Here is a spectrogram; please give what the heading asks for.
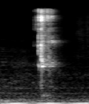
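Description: A single brief, crisp crunch of someone biting into food, bright and crackly, rising out of a steady low hum and fading quickly.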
